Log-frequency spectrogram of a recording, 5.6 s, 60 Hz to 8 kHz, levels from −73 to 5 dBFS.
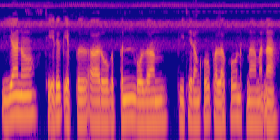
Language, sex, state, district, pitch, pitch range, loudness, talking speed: Garo, male, Meghalaya, South Garo Hills, 120 Hz, 115-130 Hz, -19 LUFS, 105 wpm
